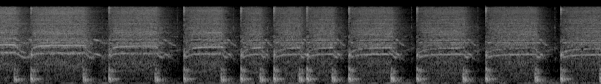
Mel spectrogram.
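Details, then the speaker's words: Philips GC9682 steam iron after repair with the front board reassembled, water-feed button pressed: regular clicks about 1.5 per second, each with a steam hiss; steam and solenoid valve now work normally. "Hơi nước thoát ra bình thường. Van điện từ hoạt động bình thường."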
